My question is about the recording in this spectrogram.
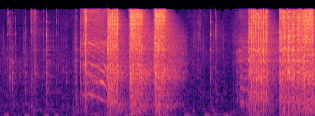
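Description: Cordless impact wrench running in about four short bursts as it fully tightens bumper mounting bolts. The first burst starts with a rising whine.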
